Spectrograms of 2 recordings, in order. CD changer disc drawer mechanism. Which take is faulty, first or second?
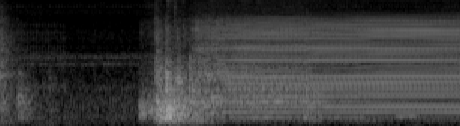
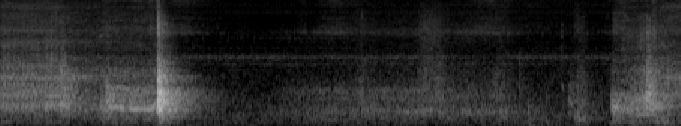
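first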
